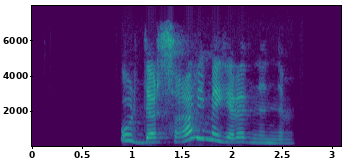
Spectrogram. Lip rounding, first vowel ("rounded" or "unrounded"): rounded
